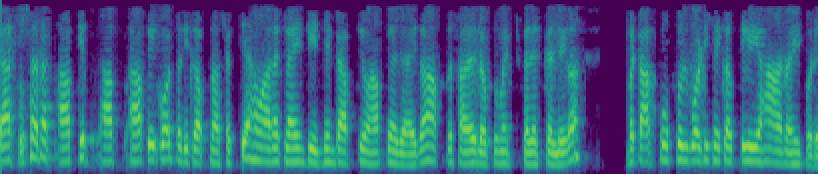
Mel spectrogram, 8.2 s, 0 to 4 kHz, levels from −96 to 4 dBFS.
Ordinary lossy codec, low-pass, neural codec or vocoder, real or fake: MP3, 24 kbps; 3.6 kHz; codec, 16 kHz, 4 kbps, FunCodec, trained on LibriTTS, 50 frames a second; fake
